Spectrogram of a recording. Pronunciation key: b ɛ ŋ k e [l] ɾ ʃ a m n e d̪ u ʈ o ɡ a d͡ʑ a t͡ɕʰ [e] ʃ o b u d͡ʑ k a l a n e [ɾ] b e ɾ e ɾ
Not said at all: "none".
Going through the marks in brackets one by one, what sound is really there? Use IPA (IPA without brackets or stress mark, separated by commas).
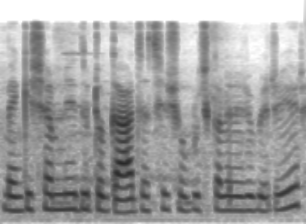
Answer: none, e, ɾ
